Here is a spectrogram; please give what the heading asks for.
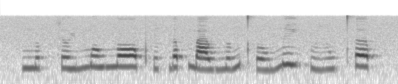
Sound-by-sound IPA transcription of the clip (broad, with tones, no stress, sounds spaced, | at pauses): n̪ ʊ˨ k̚ s ɵ˨ ɥ m o˧ w n̪ ɔː˧ pʰ ɪ˨ k̚ ɐ˧ p̚ m aː˨ w n̪ ʊ˨˥ ŋ t̪ʰ o˨ w m e˥ j kʷ iː˨˧ w t̪ʰ ɐ˥ p̚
